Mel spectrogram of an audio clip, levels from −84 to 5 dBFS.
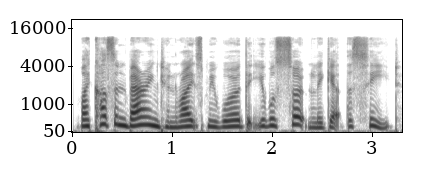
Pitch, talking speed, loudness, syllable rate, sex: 215 Hz, 235 wpm, -18 LUFS, 6.1 syllables/s, female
